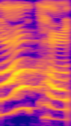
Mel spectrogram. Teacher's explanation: का खा को कंठ ध्वनि माना जाता है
